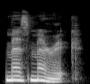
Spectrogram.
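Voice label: "mesmeric", British English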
